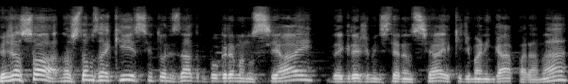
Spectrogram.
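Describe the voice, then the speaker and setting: A man talks at a very fast pace with hardly any pauses, his fairly high voice full of lively intonation. Music plays in the background. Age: 60s. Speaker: pastor and radio host. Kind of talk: live radio interview. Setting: radio studio, live broadcast.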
